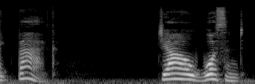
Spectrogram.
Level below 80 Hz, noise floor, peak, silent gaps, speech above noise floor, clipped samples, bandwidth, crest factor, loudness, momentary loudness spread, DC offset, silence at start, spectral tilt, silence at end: -50 dBFS; -52 dBFS; -4 dBFS; none; 33 dB; under 0.1%; 16 kHz; 18 dB; -19 LUFS; 9 LU; under 0.1%; 0 s; -5 dB/octave; 0.1 s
